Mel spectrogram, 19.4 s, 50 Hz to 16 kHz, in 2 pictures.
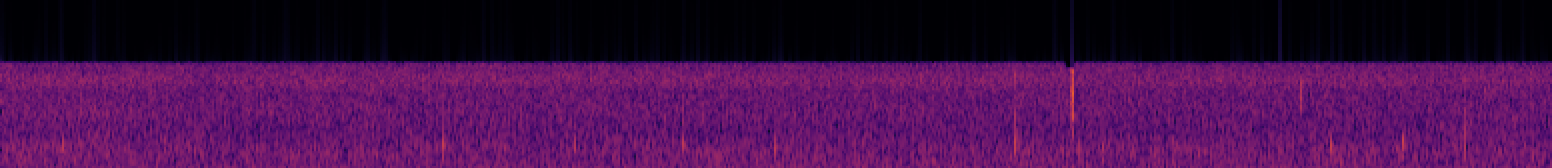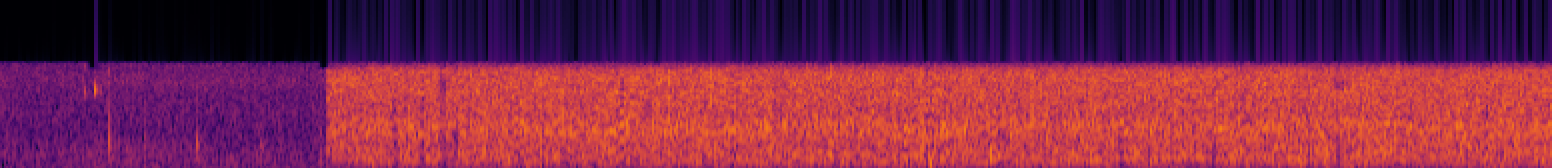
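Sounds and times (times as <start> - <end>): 
heavy rain heard through a muffled narrowband phone line: 0.0 - 19.3
faint clicks: 6.3 - 9.3, 10.2 - 11.5.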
